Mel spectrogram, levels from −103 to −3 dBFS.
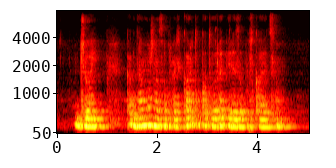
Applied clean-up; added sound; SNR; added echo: none; none; none; reverberation time 0.8 s.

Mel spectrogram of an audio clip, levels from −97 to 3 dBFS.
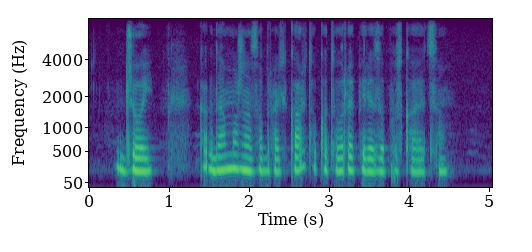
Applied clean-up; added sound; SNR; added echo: none; none; none; none.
